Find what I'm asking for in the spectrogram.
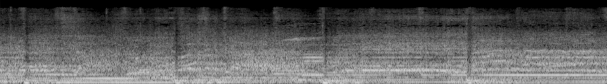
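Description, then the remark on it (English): A loud concert crowd in New York cheers, whoops and shouts continuously over live music with sustained held tones, the noise staying dense and steady throughout. “You get a lot of crowd, but it's cool knowing they're doing it.”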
